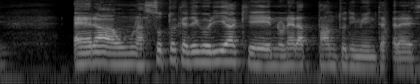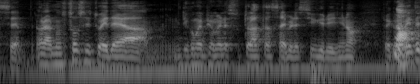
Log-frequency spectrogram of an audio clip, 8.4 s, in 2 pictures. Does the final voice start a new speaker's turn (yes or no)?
no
